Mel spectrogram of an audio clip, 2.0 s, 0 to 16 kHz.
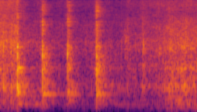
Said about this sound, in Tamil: இப்போ இந்த வெங்காயத்தை லைட்டாக ஒரு 1/2 நிமிஷத்துக்கு மட்டும் வதக்கி விட்டுக்கலாம்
